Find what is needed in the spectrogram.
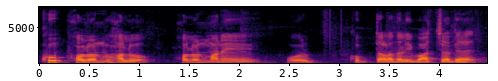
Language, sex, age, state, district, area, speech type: Bengali, male, 60+, West Bengal, Dakshin Dinajpur, urban, spontaneous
